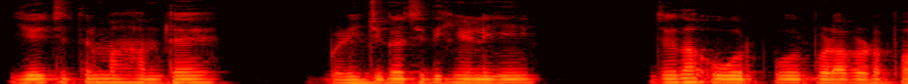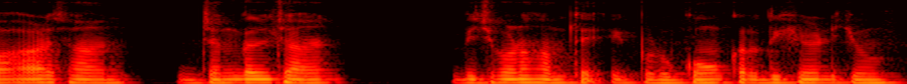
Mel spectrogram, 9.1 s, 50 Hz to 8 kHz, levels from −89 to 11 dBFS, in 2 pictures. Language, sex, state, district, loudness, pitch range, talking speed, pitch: Hindi, male, Uttarakhand, Uttarkashi, -37 LUFS, 110-120 Hz, 185 wpm, 115 Hz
